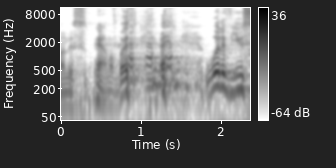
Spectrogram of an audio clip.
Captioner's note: laughing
